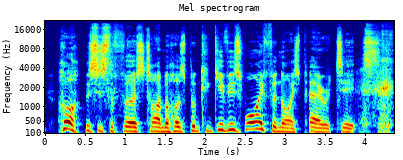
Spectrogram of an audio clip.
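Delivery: acted, playful, joking delivery. Retelling what the speaker said to the seller after buying salt shakers: retold jokey voice. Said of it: "I did it in a jokey voice".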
